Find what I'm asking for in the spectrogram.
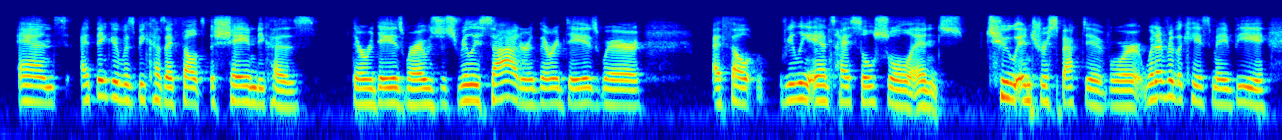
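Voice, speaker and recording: Speaking with an American accent in an unremarkable speaking voice, a woman keeps a fairly low pitch, fairly even intonation and a moderate pace. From New York City, Brooklyn. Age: 20s. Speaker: musician. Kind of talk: casual chat.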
